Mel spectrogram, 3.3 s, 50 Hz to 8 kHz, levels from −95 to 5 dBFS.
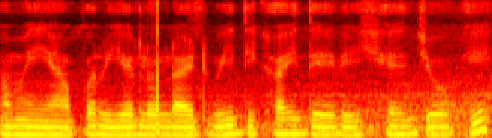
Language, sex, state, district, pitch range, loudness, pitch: Hindi, male, Himachal Pradesh, Shimla, 110-120 Hz, -24 LUFS, 115 Hz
